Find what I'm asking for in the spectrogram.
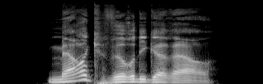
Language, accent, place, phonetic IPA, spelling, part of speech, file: German, Germany, Berlin, [ˈmɛʁkˌvʏʁdɪɡəʁɐ], merkwürdigerer, adjective, De-merkwürdigerer.ogg
- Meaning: inflection of merkwürdig: 1. strong/mixed nominative masculine singular comparative degree 2. strong genitive/dative feminine singular comparative degree 3. strong genitive plural comparative degree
